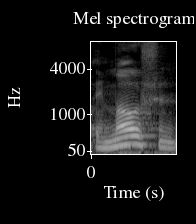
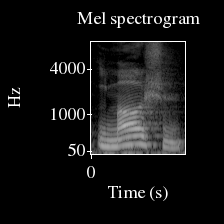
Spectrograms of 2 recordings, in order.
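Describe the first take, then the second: First: "emotion" said wrongly with E at the start; mauvaise prononciation. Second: "emotion" with short I at the start; bonne prononciation. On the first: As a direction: open "emotion" on an E, not a short I. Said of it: "ça se prononce pas emotion". (« emotion » avec un é initial fautif) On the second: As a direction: begin "emotion" on a short I, stress MO. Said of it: "non, c'est emotion". (« emotion » avec un i court initial) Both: Shown as a demonstration.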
